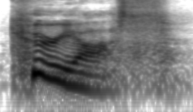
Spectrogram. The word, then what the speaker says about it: kurios: In the New Testament, the Greek, the word for Lord is the word kurios, which is interesting. It sounds like the word curious, but that's not what it is.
